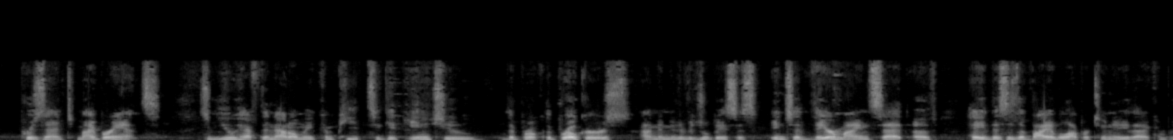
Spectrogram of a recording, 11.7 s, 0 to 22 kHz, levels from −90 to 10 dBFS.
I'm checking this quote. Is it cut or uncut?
cut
